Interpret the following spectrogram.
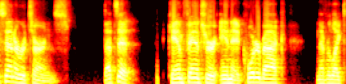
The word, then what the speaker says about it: Fancher: I think Frencher or something like that. Yeah. I accidentally added an extra R in there.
